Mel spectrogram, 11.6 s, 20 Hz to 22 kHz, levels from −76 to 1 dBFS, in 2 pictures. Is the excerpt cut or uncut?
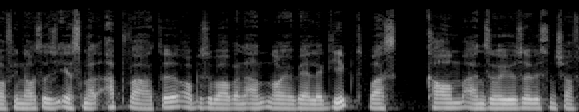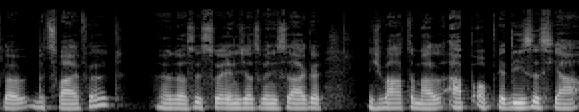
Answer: uncut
